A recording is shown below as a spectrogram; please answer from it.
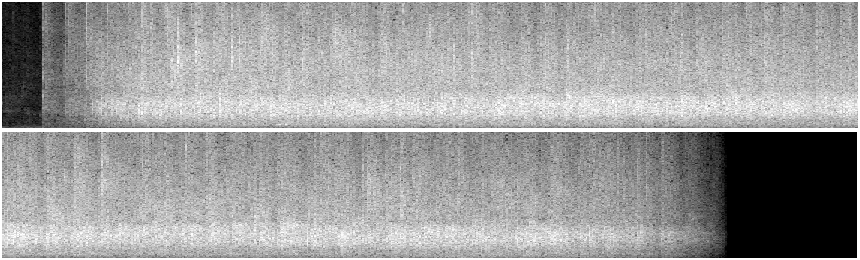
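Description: Concert audience applauding: the clapping swells up within the first couple of seconds, holds steady, then fades and cuts off shortly before the end.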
